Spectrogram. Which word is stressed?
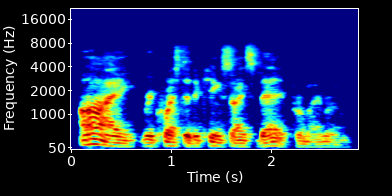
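I. The word "I" carries the strongest stress. Someone else got what was asked for instead. "This sounds as if the customer is upset that she did not receive a king-size bed and another customer did"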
